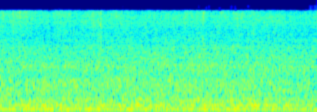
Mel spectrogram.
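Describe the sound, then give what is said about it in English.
A double-stack freight train rolls slowly past in a steady, unbroken rumble, with low droning hums running underneath a broad wash of noise. The level stays even throughout, and no one speaks. “And now the train is slowly passing like the van.”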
